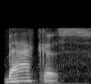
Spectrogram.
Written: Bacchus

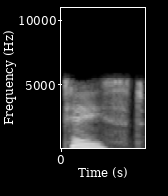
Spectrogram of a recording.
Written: taste

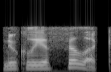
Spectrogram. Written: nucleophilic

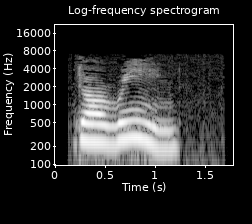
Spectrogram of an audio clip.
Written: dorine

